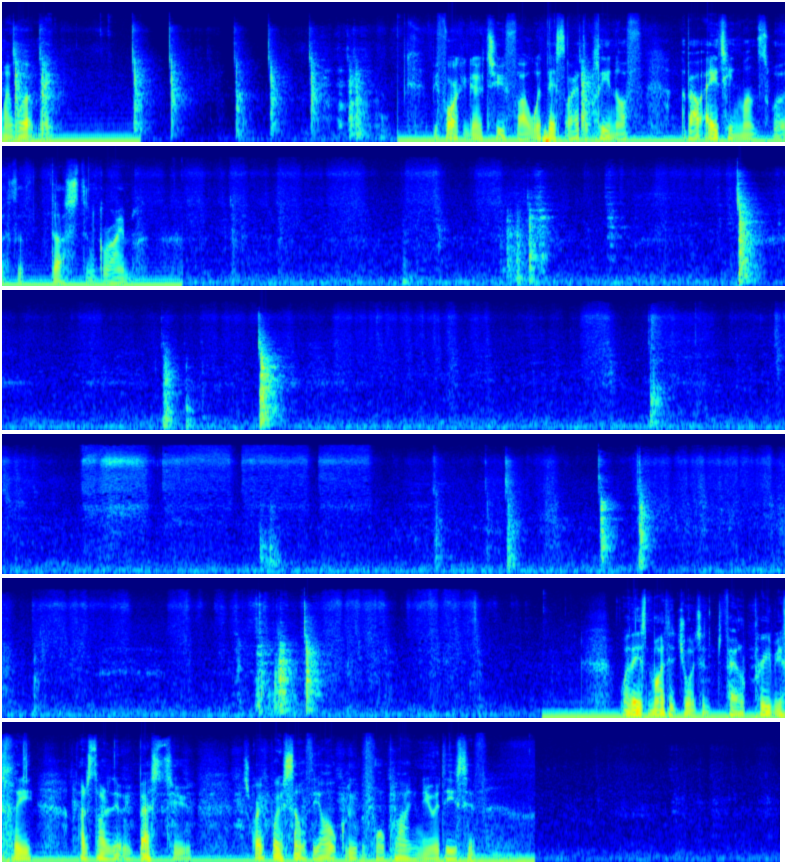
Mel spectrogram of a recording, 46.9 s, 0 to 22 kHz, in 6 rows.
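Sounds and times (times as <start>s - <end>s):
cloth wiping wooden boards: 9.7s - 12.9s, 39.9s - 44.1s
aerosol can spraying: 24.3s - 27.2s.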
